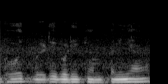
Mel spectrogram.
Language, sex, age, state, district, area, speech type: Hindi, male, 45-60, Uttar Pradesh, Sonbhadra, rural, spontaneous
